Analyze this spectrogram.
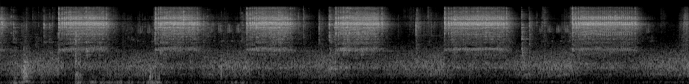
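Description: Hand ratchet wrench worked in steady strokes on a bolt, giving about six runs of rapid clicking, roughly one a second, with short pauses between them.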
